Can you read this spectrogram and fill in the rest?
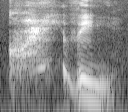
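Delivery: very soft, whispered "crazy"; whispered disbelief. Real, not acted. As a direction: repeat it under your breath, exasperated. Repeats it under her breath.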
